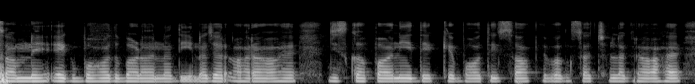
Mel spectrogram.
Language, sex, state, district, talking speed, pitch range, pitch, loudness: Hindi, male, Uttar Pradesh, Varanasi, 170 wpm, 140-145 Hz, 145 Hz, -19 LUFS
